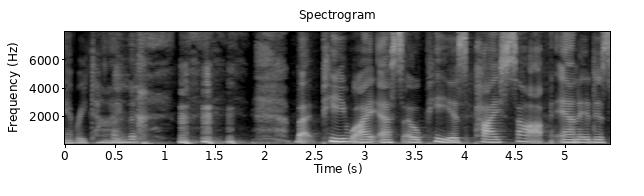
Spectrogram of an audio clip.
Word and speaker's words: PYSOP: And it's spelled PYSOP. AI gets it wrong every time. But PYSOP is PYSOP, and it is an acronym for Put Your Stuff on Paper.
